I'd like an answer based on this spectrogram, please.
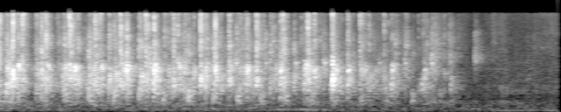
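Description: Audience applauding, a dense patter of hand claps that thins out and dies away about five seconds in.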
